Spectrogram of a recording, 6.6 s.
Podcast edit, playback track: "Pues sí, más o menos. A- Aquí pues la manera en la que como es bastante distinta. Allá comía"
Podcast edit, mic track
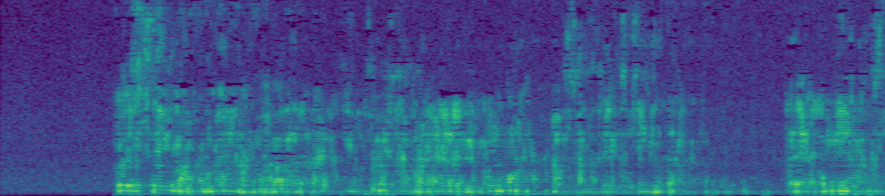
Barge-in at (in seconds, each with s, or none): none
